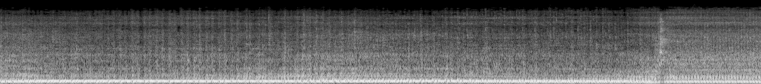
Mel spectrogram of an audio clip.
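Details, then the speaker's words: Demolition derby car before the derby, charging system and alternator working, barely muffled exhaust: loud, deep, steady idle, even rumble, slight pitch drop near the end; runs well but loud. "Much quieter. Oh, that was a bit loud."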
